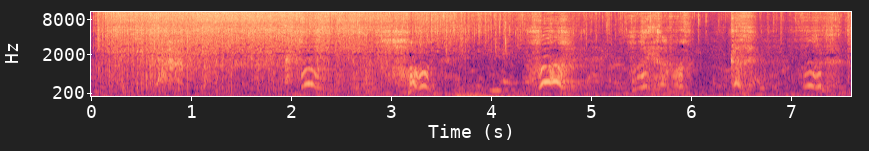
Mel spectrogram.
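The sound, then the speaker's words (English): Ice water dumped over someone taking the ice water challenge, a splashing gush of water amid noisy sloshing and dripping, with voices sounding over it. “Trending, the latest celebrity to take the ALS Ice Water Challenge, Kermit the Frog. On my count, 3, 2, 1.”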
